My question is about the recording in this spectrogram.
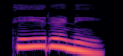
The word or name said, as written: ತೆರಣೆ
